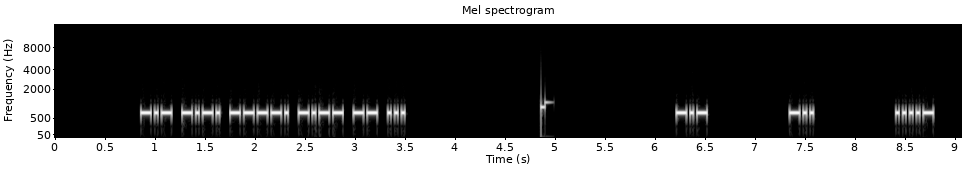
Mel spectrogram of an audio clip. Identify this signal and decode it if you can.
Morse code, heard as a keyed tone, about 36 wpm, spaced as for 20 wpm, 700 Hz. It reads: KC9YMS KD4
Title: USA Call Signs - 8x Character Spacing - 35wpm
